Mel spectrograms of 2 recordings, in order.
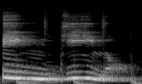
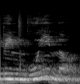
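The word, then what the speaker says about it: pingüino: already told you that if I do g u i this U is silent so if I write it down like this the pronunciation would be pingino right but that's not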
